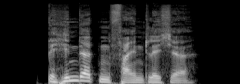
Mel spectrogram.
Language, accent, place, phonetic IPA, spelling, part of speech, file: German, Germany, Berlin, [bəˈhɪndɐtn̩ˌfaɪ̯ntlɪçə], behindertenfeindliche, adjective, De-behindertenfeindliche.ogg
- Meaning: inflection of behindertenfeindlich: 1. strong/mixed nominative/accusative feminine singular 2. strong nominative/accusative plural 3. weak nominative all-gender singular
